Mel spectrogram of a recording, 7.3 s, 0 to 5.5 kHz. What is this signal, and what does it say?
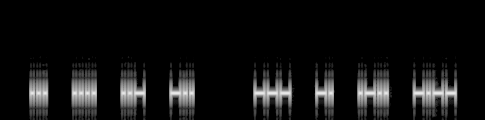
Morse code, heard as a keyed tone, about 25 wpm, spaced as for 15 wpm, 600 Hz. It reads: SHUD ONLY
